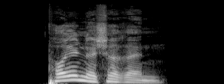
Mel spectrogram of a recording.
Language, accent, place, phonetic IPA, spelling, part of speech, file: German, Germany, Berlin, [ˈpɔlnɪʃəʁən], polnischeren, adjective, De-polnischeren.ogg
- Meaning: inflection of polnisch: 1. strong genitive masculine/neuter singular comparative degree 2. weak/mixed genitive/dative all-gender singular comparative degree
